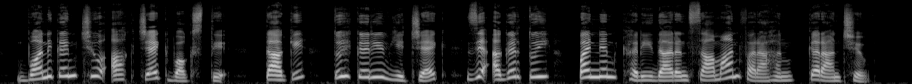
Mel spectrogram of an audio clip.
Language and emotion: Kashmiri, neutral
